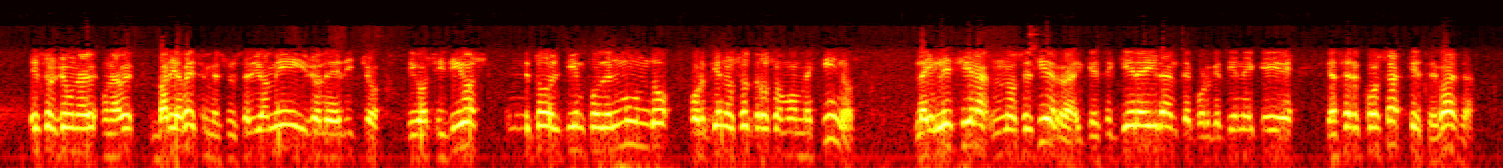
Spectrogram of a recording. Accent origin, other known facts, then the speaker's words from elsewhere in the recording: Málaga, Andalusia, Spain; soy de Málaga.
